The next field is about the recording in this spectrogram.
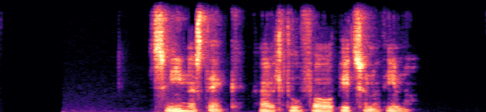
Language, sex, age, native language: Icelandic, male, 40-49, Icelandic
